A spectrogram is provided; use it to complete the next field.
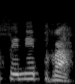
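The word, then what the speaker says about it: fenêtre: del italiano por supuesto pero decía Acércate la fenetra fenetra O sea para ellos penetra es ventana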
